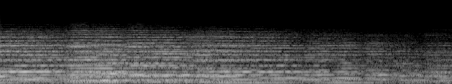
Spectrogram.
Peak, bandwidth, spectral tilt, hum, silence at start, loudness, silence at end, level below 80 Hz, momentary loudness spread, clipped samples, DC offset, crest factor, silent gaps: -10 dBFS; 10.5 kHz; -7 dB/octave; none; 0 s; -24 LUFS; 0 s; -40 dBFS; 11 LU; under 0.1%; under 0.1%; 14 dB; none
